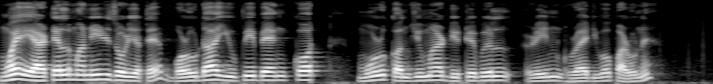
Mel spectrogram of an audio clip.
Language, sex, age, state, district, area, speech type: Assamese, male, 30-45, Assam, Jorhat, urban, read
